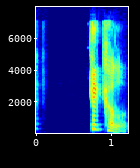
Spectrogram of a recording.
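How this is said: The p is breathy, with a puff of air. This is the English way of saying it. "वो लोग बोलते हैं"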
